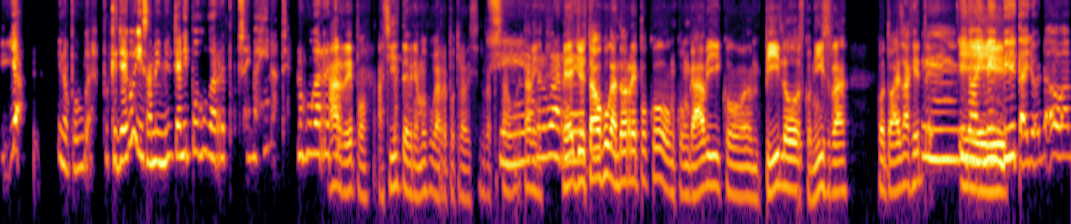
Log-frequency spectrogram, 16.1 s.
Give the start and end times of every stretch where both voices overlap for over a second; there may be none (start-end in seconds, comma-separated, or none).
7.3-9.1, 13.8-15.2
